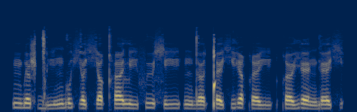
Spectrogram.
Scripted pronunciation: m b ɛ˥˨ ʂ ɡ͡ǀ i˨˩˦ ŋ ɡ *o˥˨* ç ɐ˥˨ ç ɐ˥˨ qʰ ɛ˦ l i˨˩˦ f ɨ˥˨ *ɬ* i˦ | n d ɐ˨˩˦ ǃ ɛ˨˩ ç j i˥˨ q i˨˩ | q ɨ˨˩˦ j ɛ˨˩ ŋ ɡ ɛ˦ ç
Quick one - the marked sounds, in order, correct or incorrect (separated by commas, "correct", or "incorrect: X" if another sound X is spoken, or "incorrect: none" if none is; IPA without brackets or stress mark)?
correct, correct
